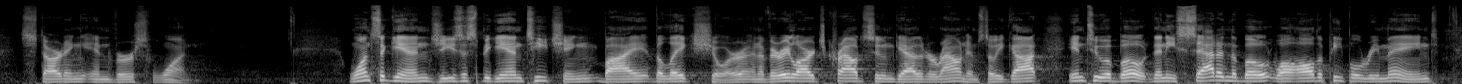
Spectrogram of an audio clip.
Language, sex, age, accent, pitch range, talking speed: English, male, 50-69, American, 140-170 Hz, 160 wpm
